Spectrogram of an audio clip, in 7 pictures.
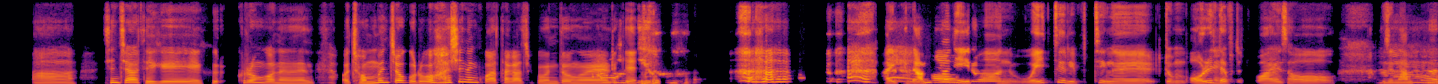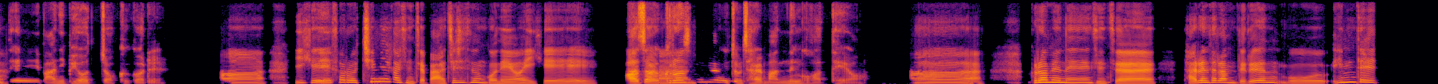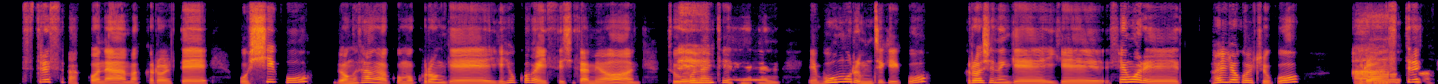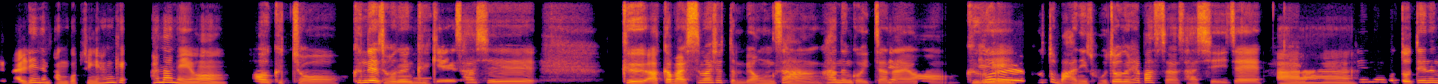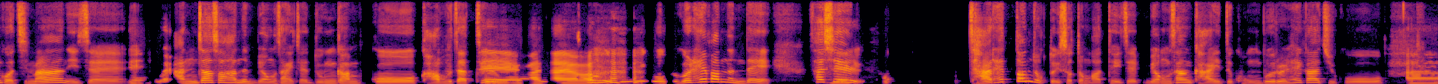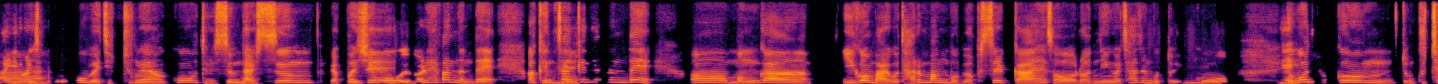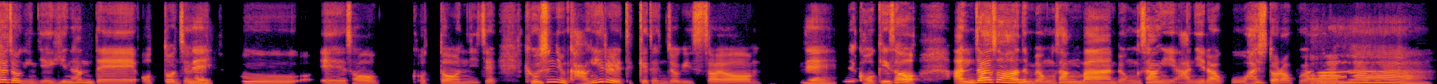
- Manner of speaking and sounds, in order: laughing while speaking: "전문적으로"; laughing while speaking: "아니요"; laugh; in English: "weight lifting을"; laugh; other background noise; tapping; laugh; unintelligible speech
- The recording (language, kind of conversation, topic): Korean, podcast, 일 끝나고 진짜 쉬는 법은 뭐예요?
